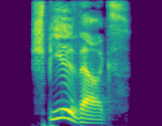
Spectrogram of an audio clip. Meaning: genitive singular of Spielwerk
- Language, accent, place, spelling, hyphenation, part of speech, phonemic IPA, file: German, Germany, Berlin, Spielwerks, Spiel‧werks, noun, /ˈʃpiːlˌvɛʁks/, De-Spielwerks.ogg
